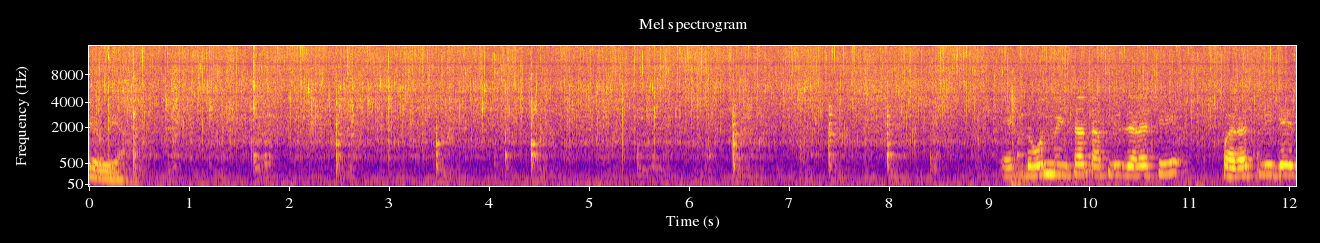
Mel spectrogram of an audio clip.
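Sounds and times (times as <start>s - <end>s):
vegetables sizzling in hot oil: 0.0s - 12.0s
spatula scraping and knocking pan: 0.4s - 9.8s.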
